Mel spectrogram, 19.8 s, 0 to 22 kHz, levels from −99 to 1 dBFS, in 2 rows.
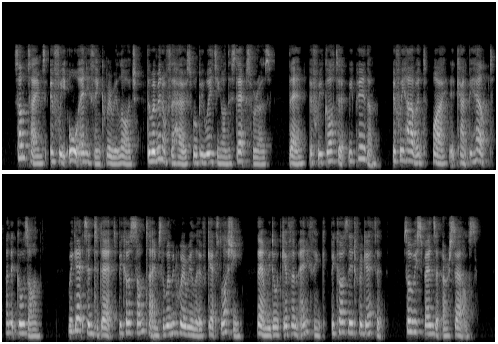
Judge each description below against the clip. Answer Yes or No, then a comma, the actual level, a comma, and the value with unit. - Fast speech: Yes, fast, 210 wpm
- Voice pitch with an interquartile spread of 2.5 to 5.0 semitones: No, wide, 5.4 semitones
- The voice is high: Yes, high, 195 Hz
